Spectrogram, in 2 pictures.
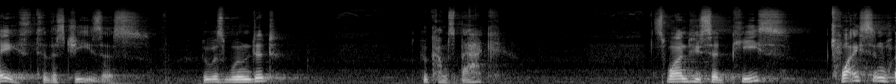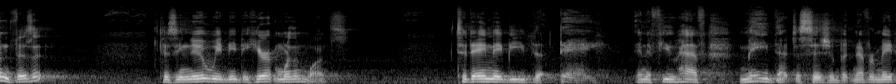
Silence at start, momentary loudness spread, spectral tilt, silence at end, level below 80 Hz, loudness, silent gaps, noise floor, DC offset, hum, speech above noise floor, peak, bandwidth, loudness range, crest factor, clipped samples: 0 s; 16 LU; -5 dB/octave; 0 s; -58 dBFS; -23 LUFS; none; -54 dBFS; under 0.1%; none; 32 dB; -4 dBFS; 16 kHz; 6 LU; 20 dB; under 0.1%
